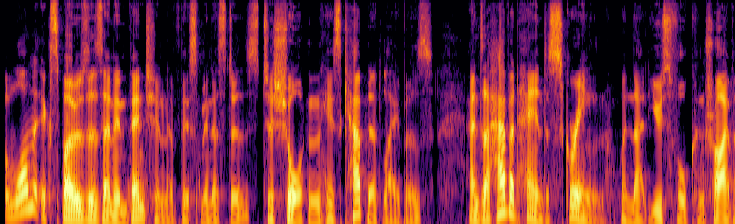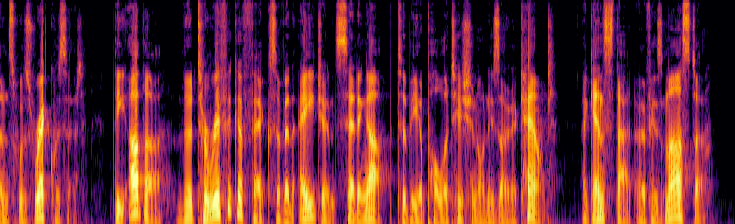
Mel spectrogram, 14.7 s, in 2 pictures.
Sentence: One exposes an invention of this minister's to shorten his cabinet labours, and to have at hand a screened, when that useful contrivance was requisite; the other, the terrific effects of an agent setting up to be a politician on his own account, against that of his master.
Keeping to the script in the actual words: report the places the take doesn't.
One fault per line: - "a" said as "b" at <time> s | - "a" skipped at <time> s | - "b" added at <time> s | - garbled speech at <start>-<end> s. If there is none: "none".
- "screened" said as "screen" at 5.5 s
